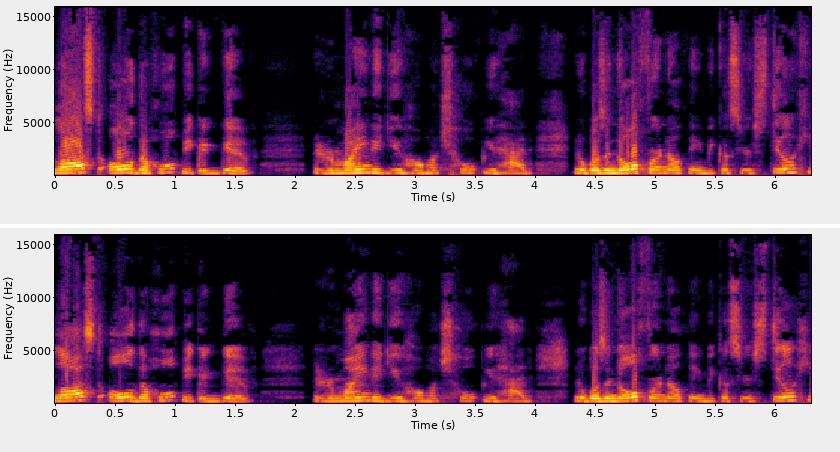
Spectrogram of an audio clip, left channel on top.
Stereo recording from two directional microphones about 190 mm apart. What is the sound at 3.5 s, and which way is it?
Speech, 20° left (ahead or behind).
